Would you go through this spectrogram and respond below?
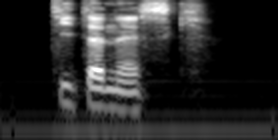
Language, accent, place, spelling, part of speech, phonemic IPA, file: French, France, Lyon, titanesque, adjective, /ti.ta.nɛsk/, LL-Q150 (fra)-titanesque.wav
- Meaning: Titanic, Herculean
